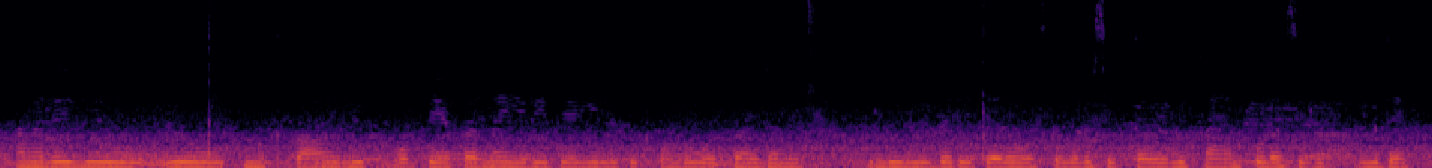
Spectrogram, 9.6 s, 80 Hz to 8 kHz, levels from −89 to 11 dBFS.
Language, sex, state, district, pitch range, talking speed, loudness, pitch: Kannada, female, Karnataka, Bellary, 195-210 Hz, 190 wpm, -35 LUFS, 200 Hz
